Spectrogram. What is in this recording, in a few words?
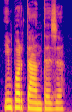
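"importantes", Sardinian, female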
